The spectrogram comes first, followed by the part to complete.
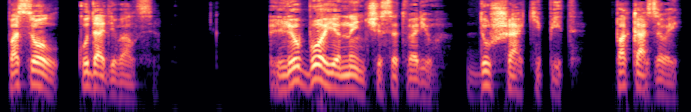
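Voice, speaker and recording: Man voicing a brash, loud Cossack leader, deep and slow, storybook. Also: very animated, husky, no echo, clean studio sound, full character voice. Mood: stern.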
